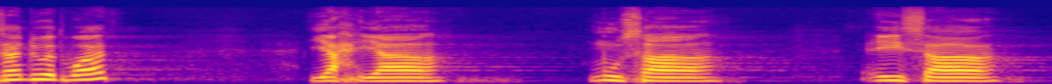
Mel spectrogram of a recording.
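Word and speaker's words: موسى: Musa will always be non-flexible. Musay. You haven't heard Musi, you've heard Musay. That's a qira'ah difference. It's a pronunciation difference, not a grammar difference.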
